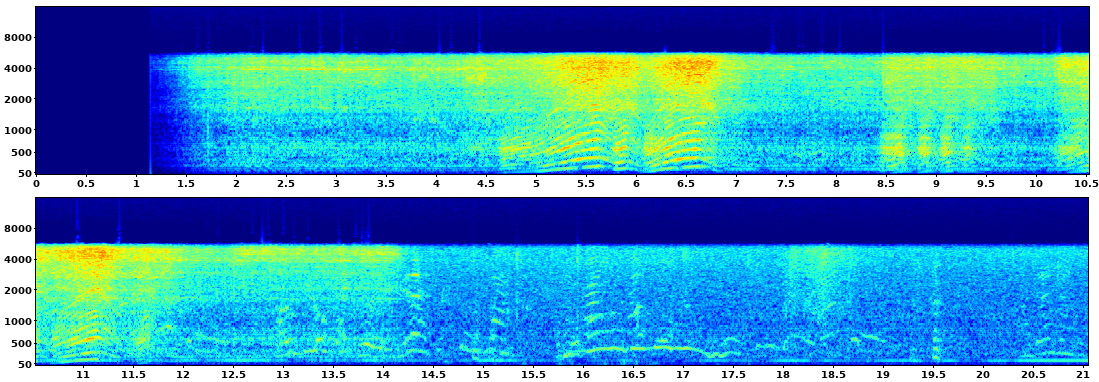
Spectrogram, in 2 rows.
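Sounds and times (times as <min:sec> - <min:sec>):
chainsaw idling and revving: 0:01.2 - 0:15.3, 0:18.0 - 0:18.9.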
